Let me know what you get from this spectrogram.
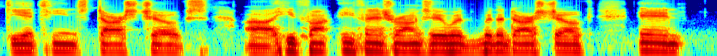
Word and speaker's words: Rong Zhu: Rong Zhu tried to take him down, and when he got him down, he swept Rong Zhu. I apologize if I'm saying his name incorrectly. – Perfect, saying it perfect.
